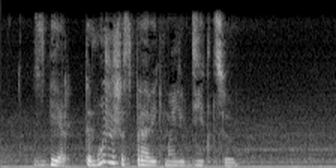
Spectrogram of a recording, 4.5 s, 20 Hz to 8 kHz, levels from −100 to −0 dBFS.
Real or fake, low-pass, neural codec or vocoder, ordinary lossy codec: fake; 7.2 kHz; codec, 16 kHz in and 24 kHz out, 2.2 kbps, FireRedTTS-2 codec; none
